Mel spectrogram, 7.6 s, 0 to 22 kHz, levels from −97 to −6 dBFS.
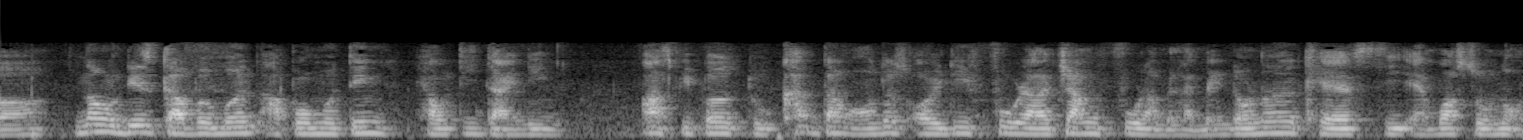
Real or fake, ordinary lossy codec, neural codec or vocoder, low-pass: real; MP3, 48 kbps; none; 7.2 kHz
